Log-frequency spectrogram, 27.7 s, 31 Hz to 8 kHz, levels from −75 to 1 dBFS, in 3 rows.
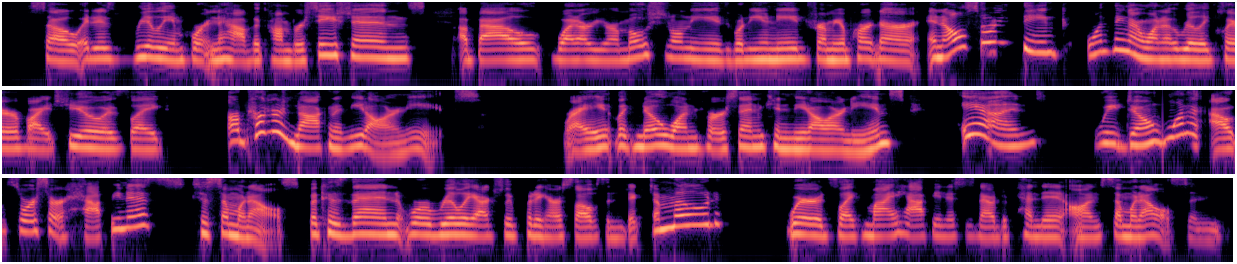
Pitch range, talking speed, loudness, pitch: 170-210 Hz, 195 wpm, -18 LUFS, 185 Hz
